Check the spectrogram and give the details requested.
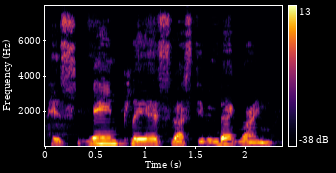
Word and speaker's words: Bergwijn: And actually, if you have not heard, one of his main players, that's Steven Bergwijn. Is it Bergwijn or Bergwijn? Well, how do they pronounce it? Bergwijn. Bergwijn, yeah.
